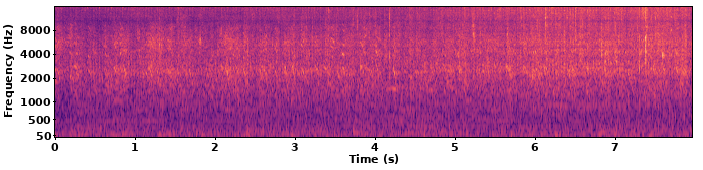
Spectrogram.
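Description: A large flock of birds calling overhead, many short calls overlapping continuously, over a low steady rumble of street traffic.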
